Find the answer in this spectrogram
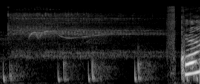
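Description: Faint cartoon sound effects: a soft high hiss with a few light taps. A character's voice starts near the end.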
